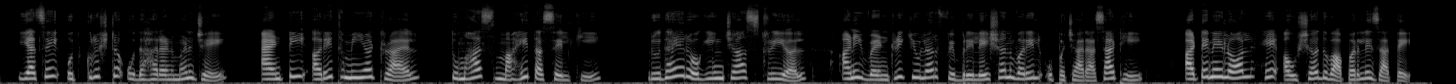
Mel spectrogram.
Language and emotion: Marathi, neutral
